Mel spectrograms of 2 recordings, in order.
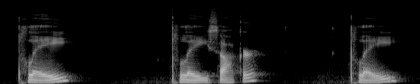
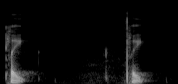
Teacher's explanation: But the stop T at the end makes the long A a little shorter.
